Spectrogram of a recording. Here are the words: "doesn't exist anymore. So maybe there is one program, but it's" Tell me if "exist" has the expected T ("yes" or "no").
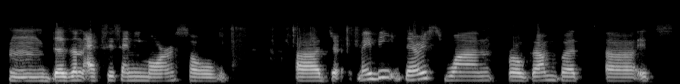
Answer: no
